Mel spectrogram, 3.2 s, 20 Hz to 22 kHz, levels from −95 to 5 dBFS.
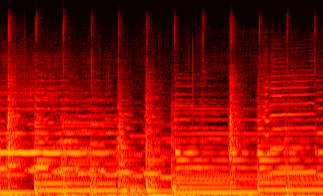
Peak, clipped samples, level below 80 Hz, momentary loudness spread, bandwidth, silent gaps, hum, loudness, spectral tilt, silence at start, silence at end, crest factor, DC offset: -18 dBFS; under 0.1%; -46 dBFS; 4 LU; 16 kHz; none; none; -36 LUFS; -7 dB/octave; 0 s; 0 s; 16 dB; under 0.1%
